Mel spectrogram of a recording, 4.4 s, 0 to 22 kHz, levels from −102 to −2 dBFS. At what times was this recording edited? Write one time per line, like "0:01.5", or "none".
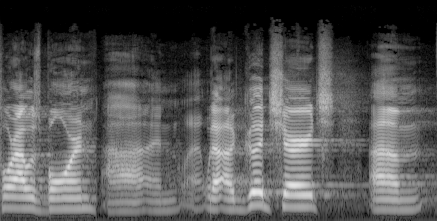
0:01.0
0:02.1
